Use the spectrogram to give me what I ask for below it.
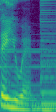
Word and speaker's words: Om: The most basic mantra is the holy vibration identified as Om, pronounced without the help of tongue as Aum.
